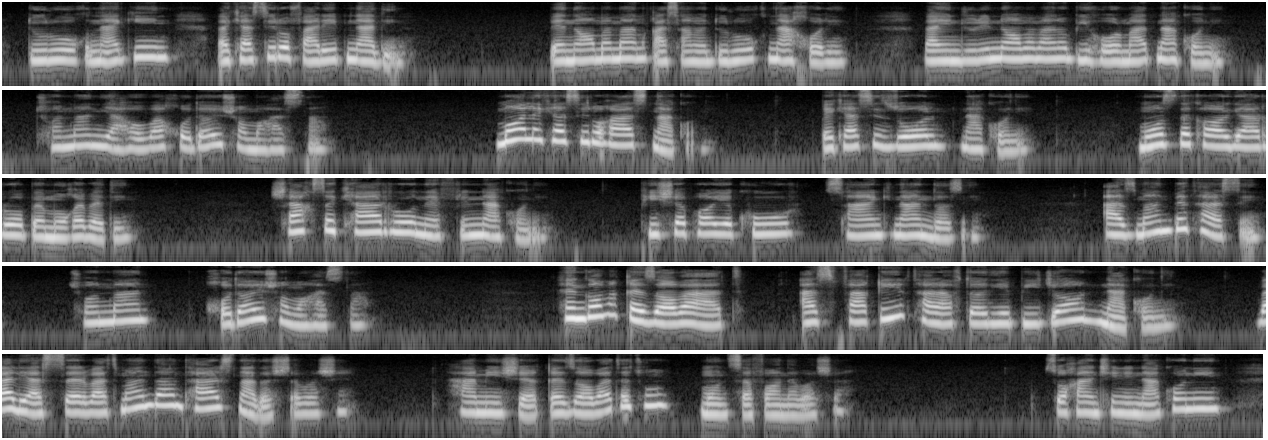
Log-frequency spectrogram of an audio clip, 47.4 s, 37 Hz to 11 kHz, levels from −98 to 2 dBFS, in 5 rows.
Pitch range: 180-255 Hz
